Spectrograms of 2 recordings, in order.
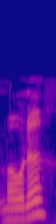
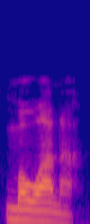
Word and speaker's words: Moana: Is it Mona? Moana.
